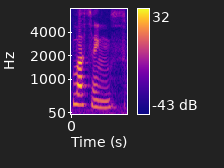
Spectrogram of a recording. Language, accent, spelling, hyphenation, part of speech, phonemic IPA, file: English, US, blessings, bless‧ings, noun, /ˈblɛs.ɪŋz/, En-us-blessings.ogg
- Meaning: plural of blessing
